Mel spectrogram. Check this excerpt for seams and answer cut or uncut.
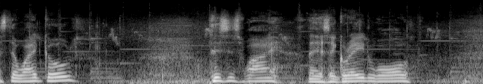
uncut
